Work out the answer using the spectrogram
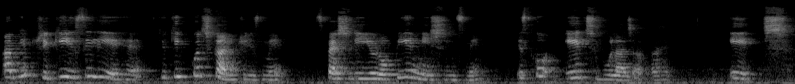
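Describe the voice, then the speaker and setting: A woman from India patiently teaches English pronunciation, repeating each letter sound slowly. Her voice sits high and unhurried. She sounds a little distant from the mic in an echoey room. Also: animated, a bit bright. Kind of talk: explaining letter sounds step by step.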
